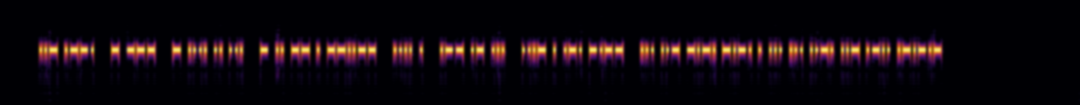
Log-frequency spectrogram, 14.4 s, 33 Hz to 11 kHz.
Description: Morse code, heard as a keyed tone, about 36 wpm, 700 Hz. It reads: UP TO THIS TIME, HE WAS VERY SUCCESSFUL.
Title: Sentences from Top 1000 Words - Review Part 6 - 35wpm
